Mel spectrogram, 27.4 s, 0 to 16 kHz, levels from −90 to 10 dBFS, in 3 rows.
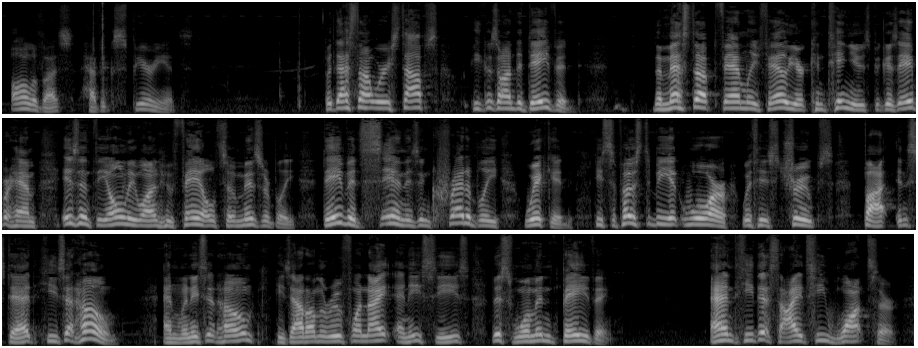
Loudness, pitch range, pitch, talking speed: -32 LUFS, 165-210 Hz, 185 Hz, 165 wpm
